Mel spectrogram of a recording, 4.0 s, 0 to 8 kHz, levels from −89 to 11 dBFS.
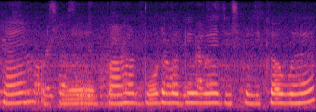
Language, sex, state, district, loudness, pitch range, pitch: Hindi, female, Bihar, West Champaran, -15 LUFS, 240-255 Hz, 250 Hz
